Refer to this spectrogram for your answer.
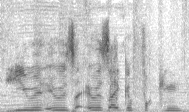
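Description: A man's voice: very high-pitched, level tone, fairly quick. A man in casual gaming voice chat, teasing his friend with crude, swearing banter. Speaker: gamer in voice chat. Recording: voice chat over loud music.

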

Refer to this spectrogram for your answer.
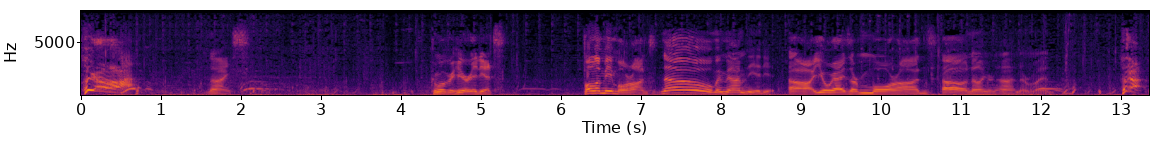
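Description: A teenage boy streaming a video game live, excitable and yelling at the game, with game music behind him. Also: medium pitch, measured pace, creaky, long pauses, background noise. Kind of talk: live gaming stream commentary.

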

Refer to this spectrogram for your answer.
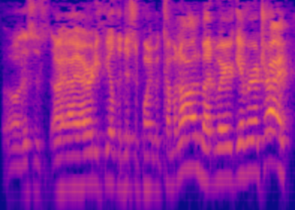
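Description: A man co-hosts a relaxed snack-rating chat, full of jokes and quick asides. His voice sits a little higher than most men's. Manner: joking, quick asides, laughs often. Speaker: co-host. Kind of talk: casual chat, taste-testing snacks.

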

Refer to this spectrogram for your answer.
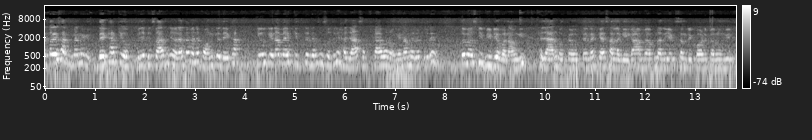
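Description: A woman's voice: fairly high pitch, brisk. Chatty middle-aged woman on a roomy phone recording. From Uttar Pradesh, India. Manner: chatty, laughs often, talks to family and pet. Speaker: vlogger. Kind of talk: casual daily vlog. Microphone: handheld phone camera. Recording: roomy phone audio with background noise.

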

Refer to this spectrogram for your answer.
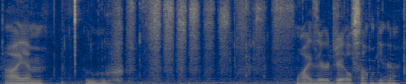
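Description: A man's voice: sits low, fairly even intonation, takes it slowly, background noise. A man giving goofy, jokey commentary while playing a horror game. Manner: goofy, jokey self-talk. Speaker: let's play gamer.

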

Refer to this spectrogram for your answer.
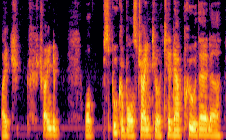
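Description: Speaking at a measured pace with fairly even intonation, a young man with a cold-stuffed nose rambles through a casual video review, stopping and restarting amid fillers. His mid-range voice is slightly rough. He's a YouTube reviewer recorded via webcam at desk distance in a small bedroom.

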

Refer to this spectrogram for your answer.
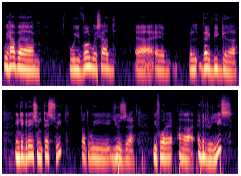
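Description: On stage in a big auditorium, a Greek conference speaker with a high, slightly mellow voice talks into a handheld mic at a moderate pace, with fairly even intonation and hardly any pauses. He's candid and self-deprecating, frequently saying "uh" and restarting sentences.

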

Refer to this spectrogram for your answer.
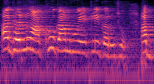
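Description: An actress playing a younger daughter-in-law who argues back sharply and complains about doing all the housework. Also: female voice, sits high, fairly quick, sharp tone. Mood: defiant. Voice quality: argumentative, retorting. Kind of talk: village family drama acting.

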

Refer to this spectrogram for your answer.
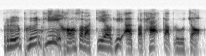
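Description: A man's voice: a little high, big pitch swings, quick pace, fairly bright tone, no room sound. A man teaching an engineering class, explaining step by step and asking his students questions. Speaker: engineering lecturer. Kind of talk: classroom lecture. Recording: dull dry lecture recording.

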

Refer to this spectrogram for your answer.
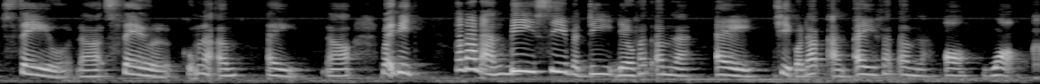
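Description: A woman teacher explaining textbook exercises step by step, repeating each word slowly and checking that students follow. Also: on the high side, creaky, mellow, a little hiss or hum. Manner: repeats words slowly, checks with "đúng không?". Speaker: English teacher. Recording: dull lo-fi recording.

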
